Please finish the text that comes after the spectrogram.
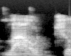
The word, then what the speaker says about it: Lao Tzu: I have to look it up every time and see how it's pronounced. But Lao Tzu, I believe is how it's pronounced.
